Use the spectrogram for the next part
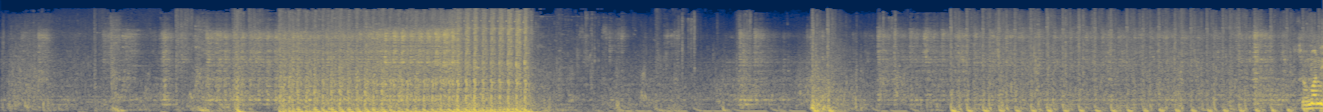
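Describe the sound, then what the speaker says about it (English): Gunfire in the battle royale game Fortnite: long sustained bursts of automatic fire with short pauses and single shots between, loud and close, with a player speaking briefly. "Someone is shooting me"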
